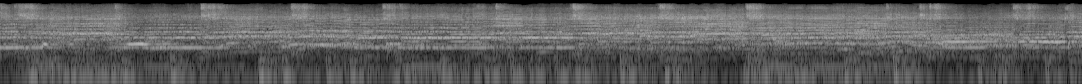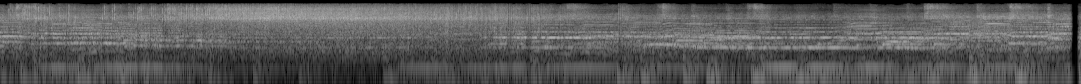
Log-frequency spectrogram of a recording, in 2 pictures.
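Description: A street marching band of clarinets, trumpets and cymbals playing a melody over a steady beat. A rushing, hissy noise swells for a couple of seconds in the middle.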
